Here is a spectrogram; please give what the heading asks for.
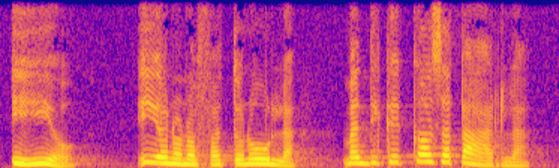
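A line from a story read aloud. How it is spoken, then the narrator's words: Aghast shout. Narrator (Italian): gridò Joe esterrefatta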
